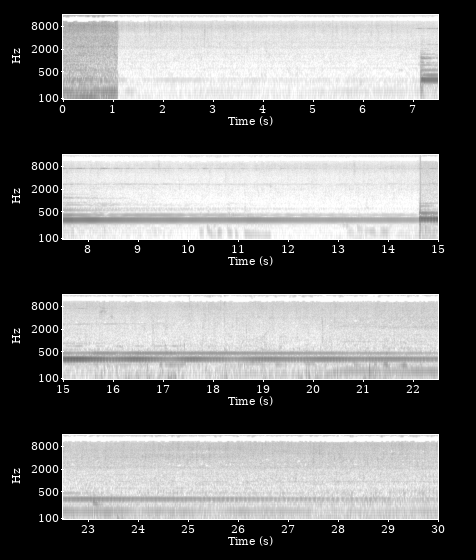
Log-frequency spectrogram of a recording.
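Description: A resonant metal bell struck twice, each strike ringing on with a long, slow fade; the first comes about seven seconds in, and the second, about halfway through, cuts in over the first and rings to the end.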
